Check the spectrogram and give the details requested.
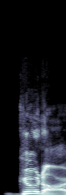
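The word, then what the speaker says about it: Gunnar: okay gunar all right I do like the Icelandic version of that it's it's pronounced gonar because it's guu NN a r not to be confused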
